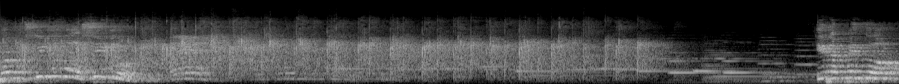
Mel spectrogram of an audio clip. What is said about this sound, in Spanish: Vamos a dar un aplauso a aquel que vive y reina por los siglos de los siglos.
